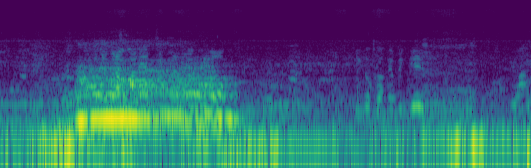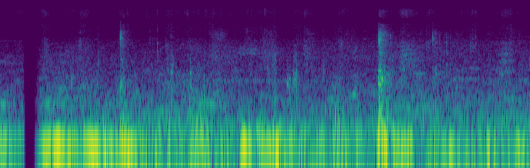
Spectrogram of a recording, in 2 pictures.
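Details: Cattle being loaded onto a truck, one giving a loud drawn-out moo with rich harmonics lasting about two seconds, then lower grunting sounds, over steady engine rumble and background music.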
